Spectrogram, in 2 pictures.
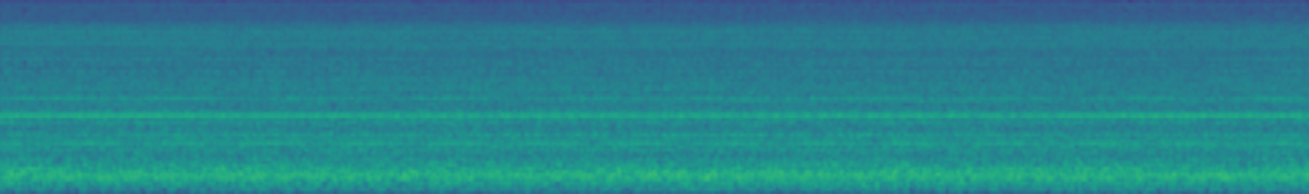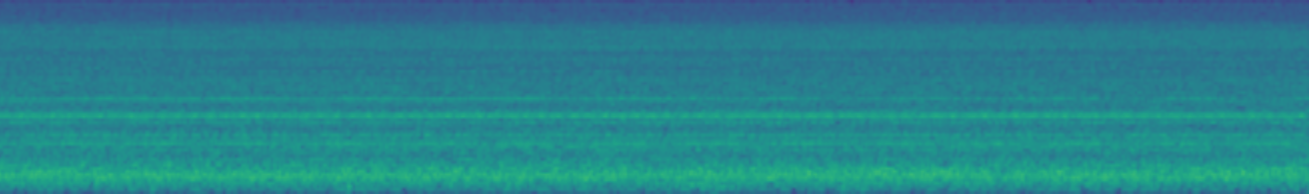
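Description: CNC lathe running with its spindle turning the chuck and bar stock: a steady machine hum with several steady whining tones.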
